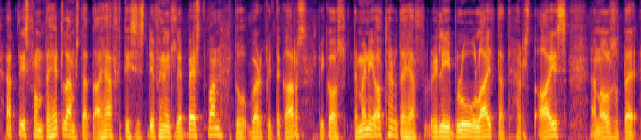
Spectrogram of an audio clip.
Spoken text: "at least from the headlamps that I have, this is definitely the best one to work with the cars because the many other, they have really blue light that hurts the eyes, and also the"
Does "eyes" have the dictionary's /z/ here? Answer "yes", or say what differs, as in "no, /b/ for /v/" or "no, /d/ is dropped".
no, /s/ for /z/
